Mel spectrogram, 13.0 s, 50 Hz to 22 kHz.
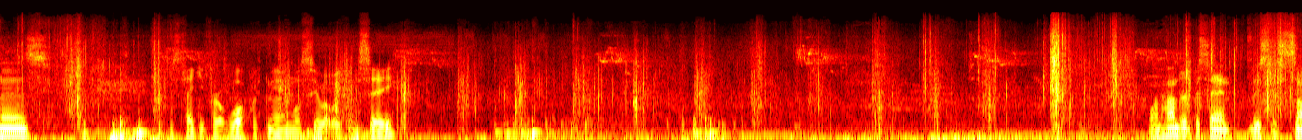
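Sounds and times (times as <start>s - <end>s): footsteps on dry leaves: 0.0s - 13.0s.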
